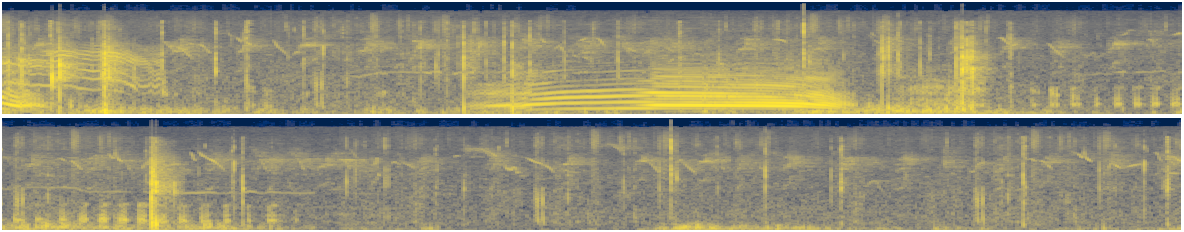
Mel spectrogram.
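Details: After lions ate their fill, spotted hyenas storm a buffalo kill, crunching and cracking bones in sharp bursts, broken by one loud, drawn-out groaning moan.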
